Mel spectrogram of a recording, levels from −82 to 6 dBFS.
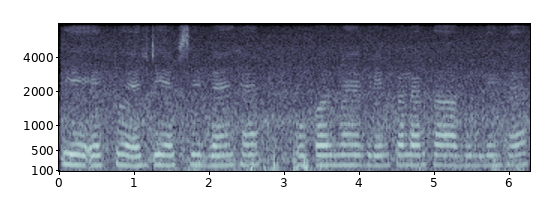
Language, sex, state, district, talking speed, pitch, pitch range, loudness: Hindi, female, Odisha, Sambalpur, 115 wpm, 200 Hz, 195-205 Hz, -16 LUFS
